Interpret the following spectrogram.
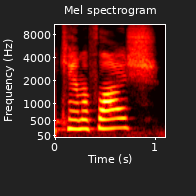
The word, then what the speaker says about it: camouflage: When you say camouflage, like when you're practicing your pronunciation, like cama, your face is gonna look very stupid, but なんだろう、下顎だけ動かしてください。Just use your lower jaw, like camouflage.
